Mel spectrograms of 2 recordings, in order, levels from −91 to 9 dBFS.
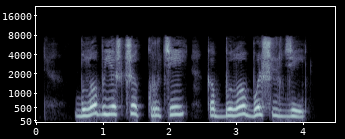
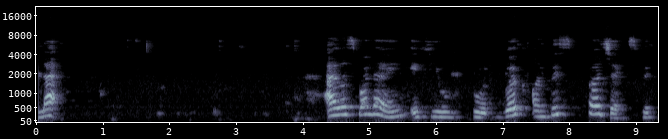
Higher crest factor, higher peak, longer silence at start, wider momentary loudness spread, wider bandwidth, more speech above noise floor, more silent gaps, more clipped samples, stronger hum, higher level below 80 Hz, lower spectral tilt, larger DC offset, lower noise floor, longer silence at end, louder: second, 16 dB vs 22 dB; first, -2 dBFS vs -10 dBFS; first, 0.6 s vs 0 s; second, 10 LU vs 14 LU; about the same, 8 kHz vs 8 kHz; second, 40 dB vs 49 dB; neither; neither; neither; first, -60 dBFS vs -76 dBFS; about the same, -3.5 dB/octave vs -4.5 dB/octave; neither; second, -56 dBFS vs -77 dBFS; first, 0.45 s vs 0.1 s; first, -16 LUFS vs -29 LUFS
